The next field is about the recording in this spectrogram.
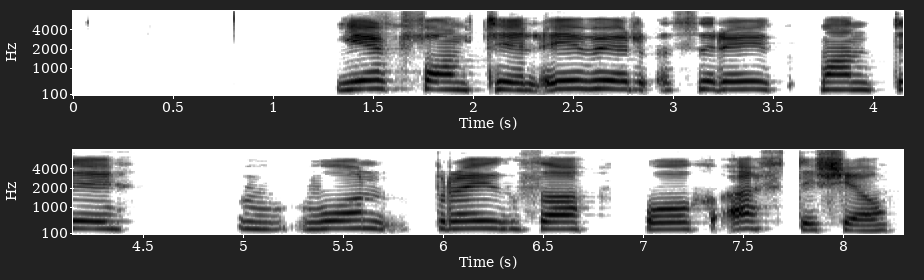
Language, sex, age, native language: Icelandic, male, 12, Icelandic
